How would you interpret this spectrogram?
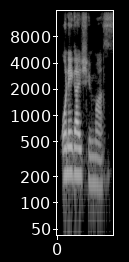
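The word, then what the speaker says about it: お願いします: ஒனேகாய் ஷிமாஸ்.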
